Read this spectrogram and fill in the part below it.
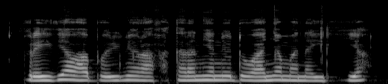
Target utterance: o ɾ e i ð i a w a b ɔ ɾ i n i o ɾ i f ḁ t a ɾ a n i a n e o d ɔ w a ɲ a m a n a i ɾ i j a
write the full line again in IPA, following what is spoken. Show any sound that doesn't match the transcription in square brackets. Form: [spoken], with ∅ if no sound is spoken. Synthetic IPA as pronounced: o ɾ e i ð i a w a b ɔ ɾ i n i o ɾ [a] f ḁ t a ɾ a n i a n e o d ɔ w a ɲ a m a n a i ɾ i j a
